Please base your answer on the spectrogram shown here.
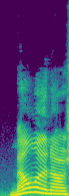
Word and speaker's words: Melina: and look at melenia Melina should be pronounced Melina meina just like MAA but then malania the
